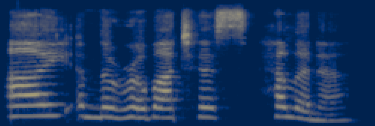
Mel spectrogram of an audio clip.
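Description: Young robotess for radio play, played by a woman: very high-pitched, timid, devoted. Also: lively intonation, a little slow. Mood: timid pleading. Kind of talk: 1930s radio drama acting. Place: indoors on a video call.

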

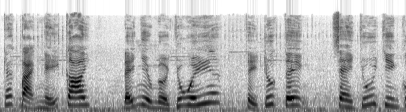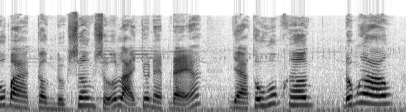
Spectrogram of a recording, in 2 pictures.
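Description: A woman's voice: a little high, animated, normal speed, few pauses, a bit bright, slight background noise. Earnest little cartoon boy, southern Vietnamese. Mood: eager. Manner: polite, earnest. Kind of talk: children's cartoon dubbing.

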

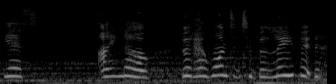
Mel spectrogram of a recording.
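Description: A woman voicing a gentle young android girl in a game cutscene, pleading and breathless. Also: very high voice, fairly even intonation, a little slow. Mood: sad, tender. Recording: reverberant, noisy cutscene audio.

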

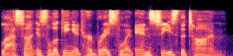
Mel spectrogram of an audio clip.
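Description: A man's voice: mid-range voice, big pitch swings, fairly bright tone. A man voicing a composed, obliging artificial intelligence that narrates formally in an audio drama. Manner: formal, measured.

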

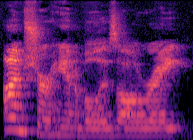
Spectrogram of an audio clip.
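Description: A woman's voice: lowish voice, animated, moderate pace, sharp tone. A woman reading the part of a practical, reassuring mother in a storybook, in a roomy space. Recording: roomy, distant camera mic with faint noise.

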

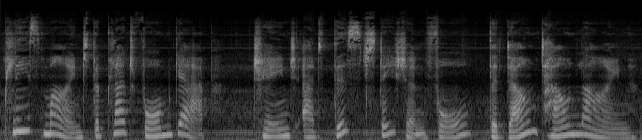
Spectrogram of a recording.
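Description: A woman making scripted train announcements in a formal, clearly enunciated, measured manner. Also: mid-range voice, sing-song, noisy background. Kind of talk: scripted recorded transit announcements. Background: loud moving train ambience.

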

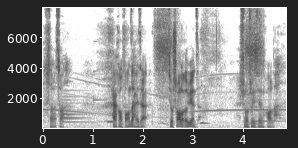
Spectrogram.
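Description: A man's voice: sits low, expressive, a little fast, music in the background. A man acting a caring, protective young man in an amateur Chinese audio drama. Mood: soothing. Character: caring young man, protective older-brother type, worried but doting.

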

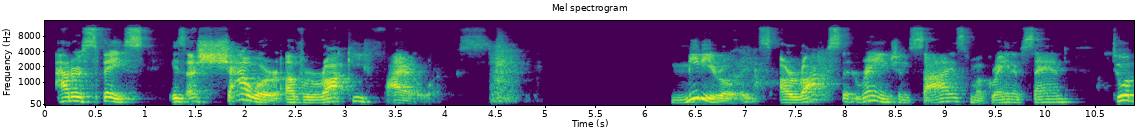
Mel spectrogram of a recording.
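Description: A man in his thirties reading a children's picture book aloud in a deliberate, explanatory way, with dramatic emphasis on key words. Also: medium pitch, a bit bright. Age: 30s. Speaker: read-aloud presenter. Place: small room at home, indoors. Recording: roomy home recording.

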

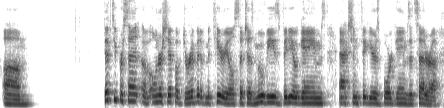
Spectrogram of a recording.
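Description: A man's voice: a little high, normal speed, a little mellow. A man in his thirties chatting casually as a guest on a video call. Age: 30s. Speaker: guest, comics artist. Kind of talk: casual chat. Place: small room at home or office. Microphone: video call, headphones.

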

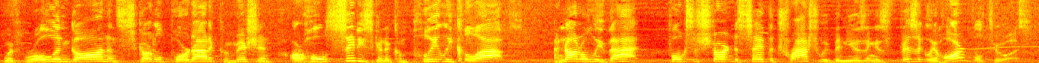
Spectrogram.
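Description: Very high-pitched smug sea-creature tycoon. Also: male voice, expressive, brisk, over music. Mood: glib, boastful. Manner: glib salesman patter, boastful and breezy. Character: smug, manic, self-deluded sea-creature businessman turned god. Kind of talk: animated video game cutscene acting.

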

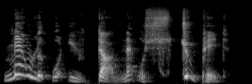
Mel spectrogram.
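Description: An earnest, curious schoolgirl from a storybook, put on by the narrator. Her voice sits high and breathy, with swooping questions and ready exasperation. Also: wildly swooping pitch, moderate pace, a bit bright, exaggerated voice. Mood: exasperated. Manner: questioning, eager.

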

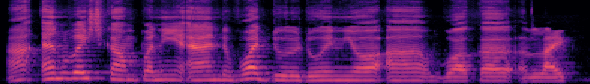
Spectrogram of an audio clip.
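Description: A young man with an Indian accent chats casually on a phone video call, asking questions haltingly in simple, repetitive English. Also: high voice, steady tone, pushed and bright, clean tone. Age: young adult. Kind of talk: casual chat with strangers.

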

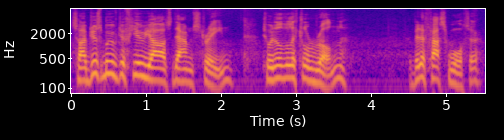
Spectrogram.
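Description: An older man presenting a fly fishing lesson on a riverbank, explaining calmly with quiet enthusiasm, recorded on a clip-on mic. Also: a little high, moderate pace, no room sound, lo-fi sound. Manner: calm, explanatory, enthusiastic about the fish. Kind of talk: outdoor instructional presenting. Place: outdoors on a river bank.

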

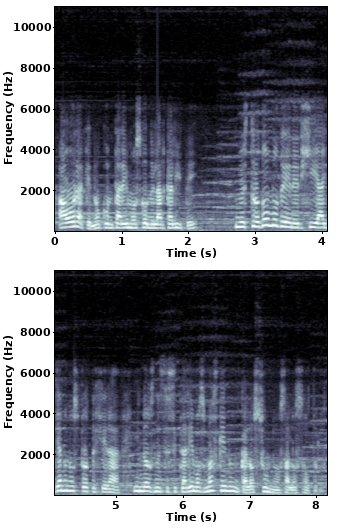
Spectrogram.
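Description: A woman's voice: medium pitch, expressive, brisk, highs cut off, close to an everyday voice. A woman voicing a proud, commanding queen in a Latin American Spanish cartoon dub, stately and formal. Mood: solemn, proud. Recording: music behind the voice.

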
